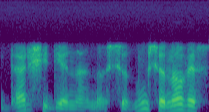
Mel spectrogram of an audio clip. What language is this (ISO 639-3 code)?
lit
